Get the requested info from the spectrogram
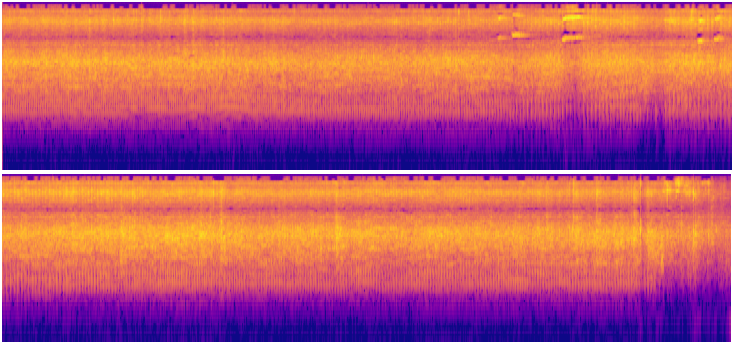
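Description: Motorcycle engine running as it climbs a steep dirt trail, then cutting out near the end: the bike stalls on the climb.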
